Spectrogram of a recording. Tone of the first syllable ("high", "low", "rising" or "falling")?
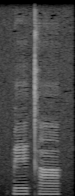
high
